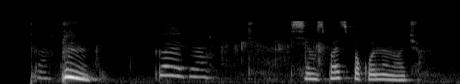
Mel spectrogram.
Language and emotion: Russian, neutral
